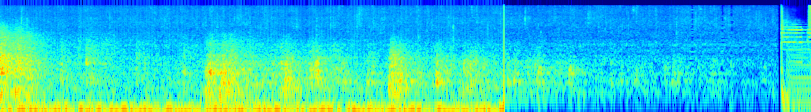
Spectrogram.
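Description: A loud, crackling roll of thunder over the steady hiss of rain, surging several times. After about five seconds it drops abruptly to a quieter rain hiss.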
